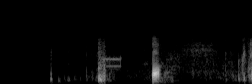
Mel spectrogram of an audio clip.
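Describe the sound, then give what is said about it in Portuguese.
A telephone keypad button tone sounds during a phone call as one short, steady beep, surrounded by faint clicks and brief bursts of voice. “É porque está apertando os botões, aí eu não estou conseguindo ouvir o senhor.”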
